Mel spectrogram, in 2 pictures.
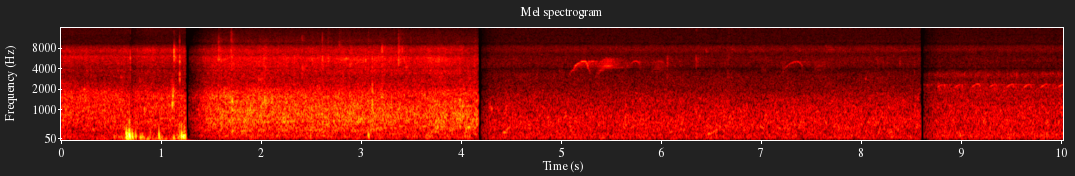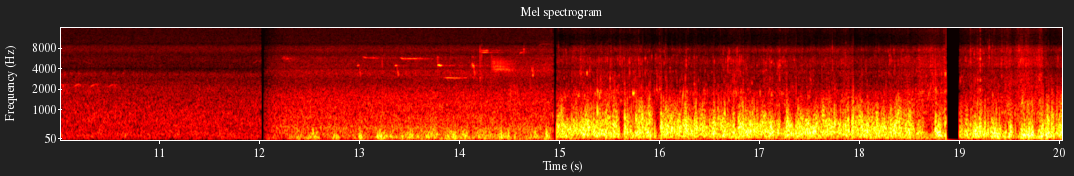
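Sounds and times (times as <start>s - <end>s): creek water rushing: 0.0s - 8.6s
bird trill: 13.0s - 14.8s
bird chirps: 13.0s - 14.9s.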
